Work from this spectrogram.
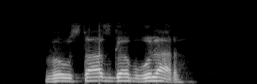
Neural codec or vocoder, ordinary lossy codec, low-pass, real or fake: none; Opus, 16 kbps; 7.2 kHz; real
